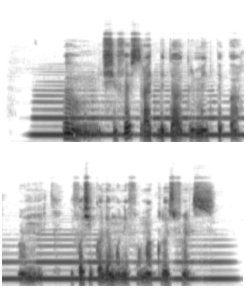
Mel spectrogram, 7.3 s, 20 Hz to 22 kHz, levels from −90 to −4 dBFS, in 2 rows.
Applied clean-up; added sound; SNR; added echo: neural mask model RNNoise.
